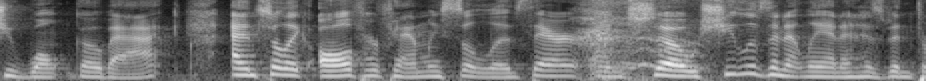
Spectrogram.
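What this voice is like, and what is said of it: Usual voice. Nothing is said of it.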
